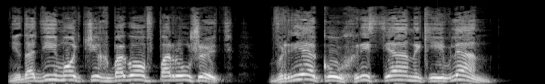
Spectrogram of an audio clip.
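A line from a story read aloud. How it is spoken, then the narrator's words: Distant crowd yelling. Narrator (Russian): С версту слышно, как на левом берегу орали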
